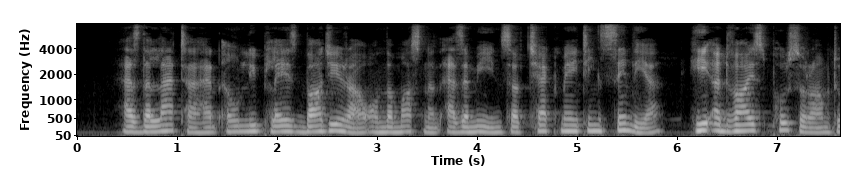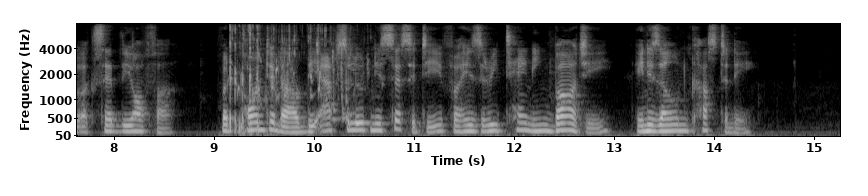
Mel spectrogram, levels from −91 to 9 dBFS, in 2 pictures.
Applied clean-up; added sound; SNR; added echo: none; Gurgling; 7 dB; none.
